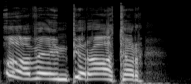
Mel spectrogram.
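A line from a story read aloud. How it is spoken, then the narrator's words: Astonished wail. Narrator (Russian): Жрица, пораженная, с открытым ртом, завопила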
